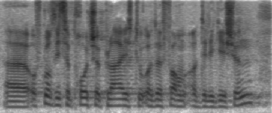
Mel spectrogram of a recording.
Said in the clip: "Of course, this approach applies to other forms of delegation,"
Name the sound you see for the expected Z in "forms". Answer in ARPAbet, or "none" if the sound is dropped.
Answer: none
